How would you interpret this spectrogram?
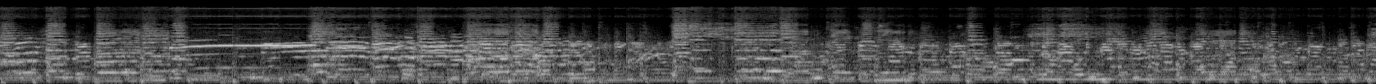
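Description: A noise suppressor built for speech processes the whole clip, treating steady parts of the sound, ambience and decays as noise. Its gain moves over a range of roughly 10 dB, so onsets pass while sustained material and tails are pulled down unevenly, giving a pumping, thinned character.

The sound is cut by the noise suppressor at 5.95–6.73 s (drop of about 8 dB), 9.14–9.51 s (about 8 dB), 12.1–12.61 s (about 6 dB) and 12.9–13.73 s (about 9 dB). In each stretch the suppressor misreads the sound as noise, so it sinks below its surroundings or its decay is clipped short.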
